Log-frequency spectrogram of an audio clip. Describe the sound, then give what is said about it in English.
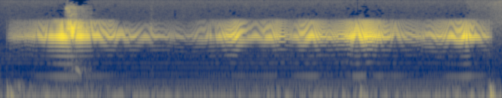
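A continuous high-pitched whine of mosquitoes buzzing, steady and droning with slight wavering in pitch and loudness throughout, no voices. “These are mosquitoes.”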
